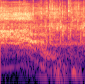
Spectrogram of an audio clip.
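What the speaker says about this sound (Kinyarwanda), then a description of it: "Clap for him" Congregation at a church service in Rwamagana, Rwanda, clapping and cheering: a loud, dense wash of crowd noise with shouts and applause filling the whole moment.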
